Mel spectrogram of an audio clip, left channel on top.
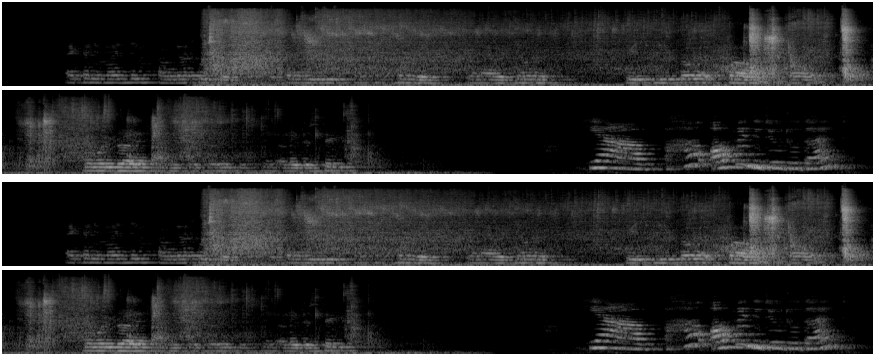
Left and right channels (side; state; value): both; identical; correlation 1.00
